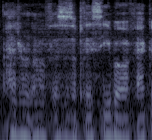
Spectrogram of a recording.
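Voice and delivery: soft, low, turning the doubt over; soft puzzled repetition. Retold or imitated. Client unsure whether crystals work, soft puzzled murmur. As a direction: mutter the same doubt again and again.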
